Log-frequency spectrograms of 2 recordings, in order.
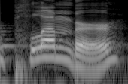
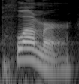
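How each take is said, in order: First: The B sound is pronounced. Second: The B sound is silent. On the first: The speaker calls it wrong. "It's never plumber" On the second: The speaker calls it right. "the B remains silent"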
